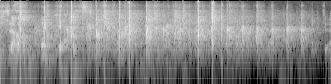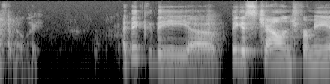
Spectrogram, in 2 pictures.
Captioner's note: applause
